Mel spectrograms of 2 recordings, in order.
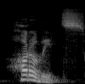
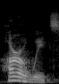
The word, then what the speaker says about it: Horowitz: Oh, now I have to talk about Horowitz, or Horowitz, as the Americans say.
